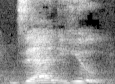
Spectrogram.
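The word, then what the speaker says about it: づ: It's supposed to be like D-U, which is do, but we pronounce it like Z-U, zu. So this zu, and then this zu from the Z line, they are actually exactly the same pronunciation, all right?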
